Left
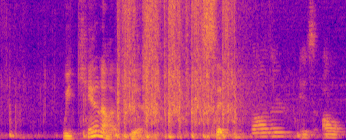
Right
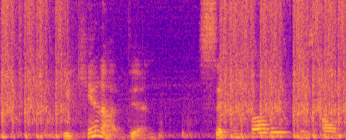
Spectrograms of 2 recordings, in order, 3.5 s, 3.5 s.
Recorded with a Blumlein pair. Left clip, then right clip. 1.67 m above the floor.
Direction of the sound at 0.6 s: Straight ahead.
